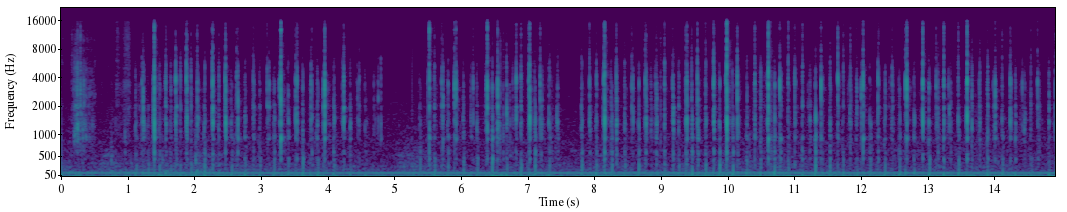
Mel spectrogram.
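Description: A thumb rapidly presses and clicks the number buttons of a handheld black plastic scientific calculator with a hollow casing, held in one hand. The result is a dense, steady stream of short, bright clicks with almost no ring, over a constant low hum.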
